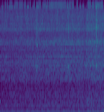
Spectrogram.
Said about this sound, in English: Okay, so the engine's started.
